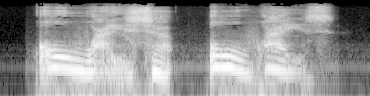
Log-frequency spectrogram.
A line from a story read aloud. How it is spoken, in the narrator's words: breathed Dollops in a husky whisper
